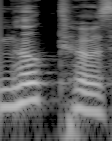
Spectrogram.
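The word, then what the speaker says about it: milquetoast: But it's pronounced milk toast.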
